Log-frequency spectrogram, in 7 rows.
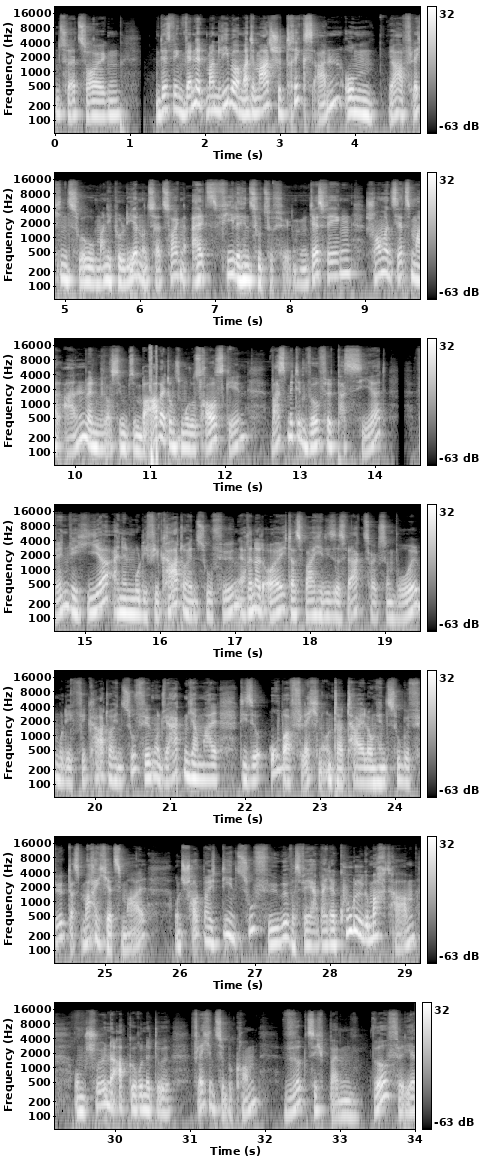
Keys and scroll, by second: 10.9 Tab.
